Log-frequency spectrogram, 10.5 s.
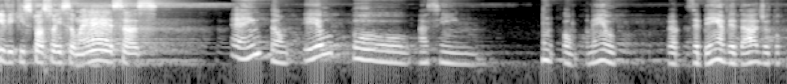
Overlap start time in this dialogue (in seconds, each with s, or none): none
